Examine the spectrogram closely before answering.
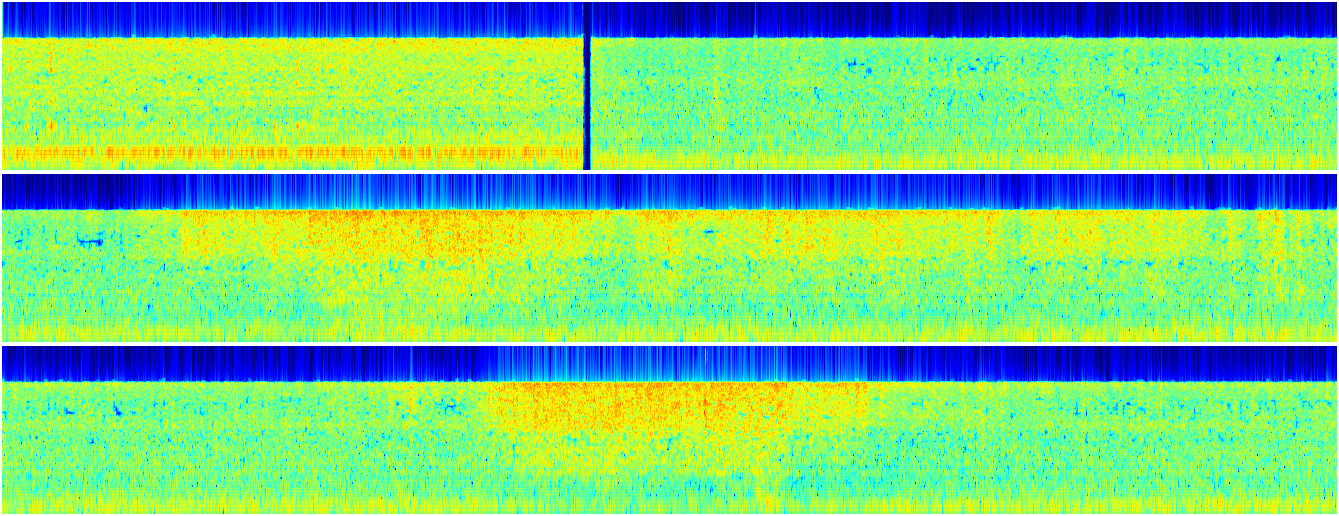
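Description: Wood-processing machinery running. A louder, deeper machine hum cuts off abruptly about four seconds in. An electric-motor-driven mobile wood chipper then runs with a steady low hum, rising twice into a louder rushing hiss, once near the middle and once near the end.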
